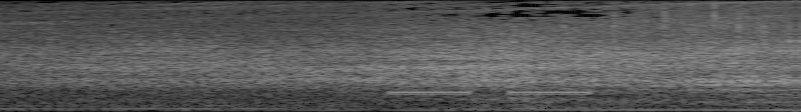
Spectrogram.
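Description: Telephone ringback tone from a smartphone's speaker: one double ring, two short beeps about half a second apart, heard while the call connects. Steady traffic noise runs underneath.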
